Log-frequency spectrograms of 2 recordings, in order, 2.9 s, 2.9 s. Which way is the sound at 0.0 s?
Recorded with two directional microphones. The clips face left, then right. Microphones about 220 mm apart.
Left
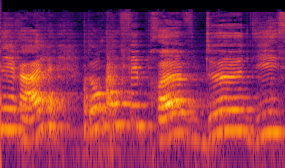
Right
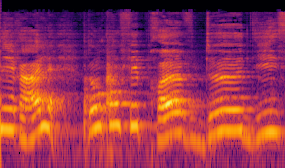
45° right (ahead or behind).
